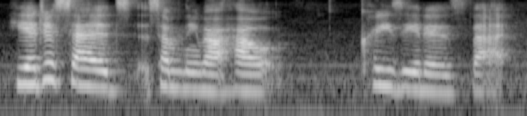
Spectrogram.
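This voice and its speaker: A young woman co-hosting a laid-back podcast, her voice edged with vocal fry. She chats loosely, peppering every thought with fillers. A faint low ambience sits under the recording. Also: steady tone, normal speed, a bit bright, slight background noise. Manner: chatty, lots of fillers and "like". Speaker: podcast co-host. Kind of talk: casual chat.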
